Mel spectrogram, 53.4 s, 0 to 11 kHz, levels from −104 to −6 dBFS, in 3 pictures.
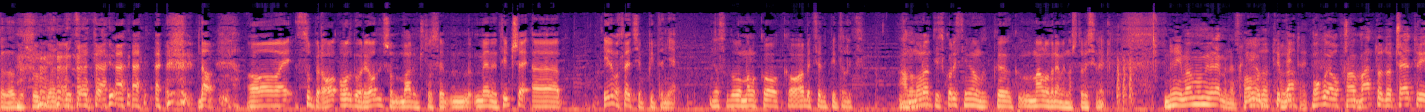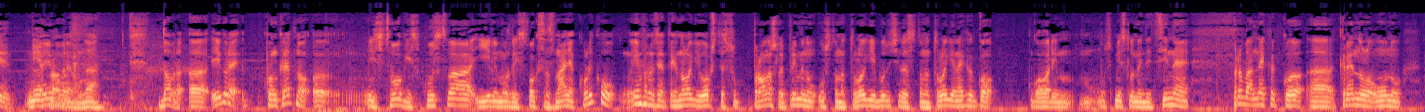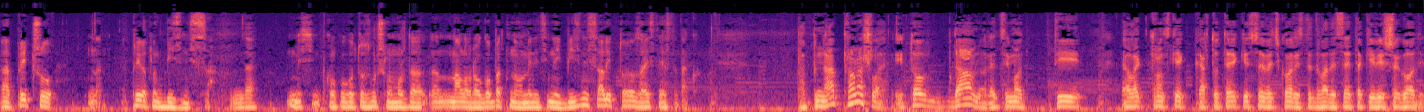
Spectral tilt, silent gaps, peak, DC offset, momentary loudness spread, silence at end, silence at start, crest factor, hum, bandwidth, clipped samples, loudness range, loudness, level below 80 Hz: -6.5 dB/octave; none; -10 dBFS; under 0.1%; 9 LU; 0 s; 0 s; 12 dB; none; 8 kHz; under 0.1%; 3 LU; -24 LUFS; -42 dBFS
